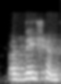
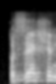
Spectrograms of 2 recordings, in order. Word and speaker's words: possession: read the next one position first one possession is how you pronounce the word possession possession what is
